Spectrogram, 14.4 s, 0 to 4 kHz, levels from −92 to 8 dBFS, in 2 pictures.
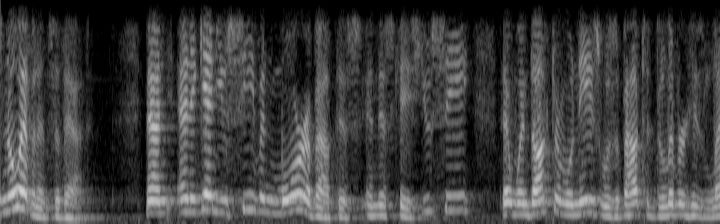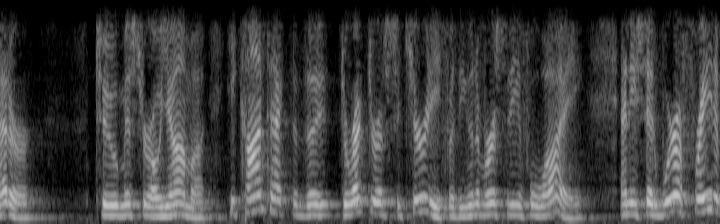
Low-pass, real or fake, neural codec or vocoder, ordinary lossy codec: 3.6 kHz; real; none; Opus, 24 kbps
